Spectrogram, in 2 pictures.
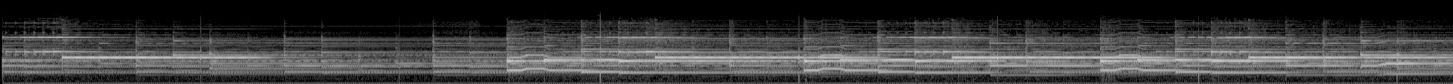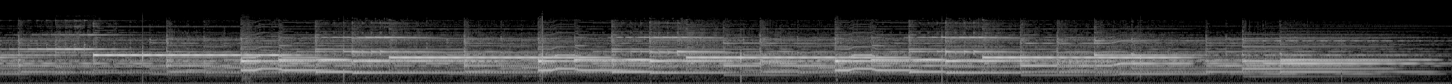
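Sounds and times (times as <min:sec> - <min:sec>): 
caller tune music: 0:00.0 - 0:29.0.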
